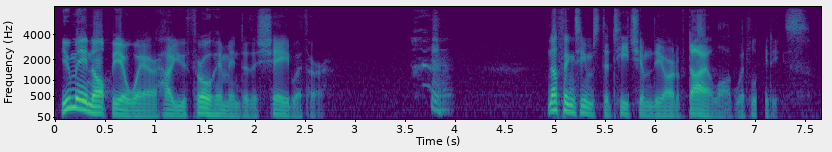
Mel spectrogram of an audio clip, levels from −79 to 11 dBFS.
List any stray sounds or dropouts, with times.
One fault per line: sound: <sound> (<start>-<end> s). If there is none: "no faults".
sound: laugh (3.5-4.0 s)
sound: dropout (7.0-7.1 s)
